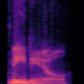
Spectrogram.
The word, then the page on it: menial: British English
